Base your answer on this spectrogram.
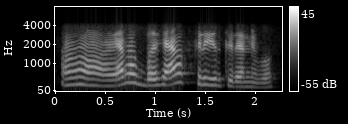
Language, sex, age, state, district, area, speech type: Kannada, female, 60+, Karnataka, Kolar, rural, conversation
